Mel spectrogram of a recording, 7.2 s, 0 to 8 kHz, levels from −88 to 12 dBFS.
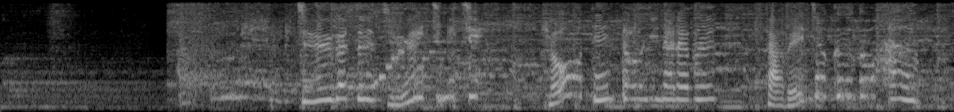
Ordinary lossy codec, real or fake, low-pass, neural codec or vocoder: none; fake; 7.2 kHz; vocoder, 22.05 kHz, 80 mel bands, HiFi-GAN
